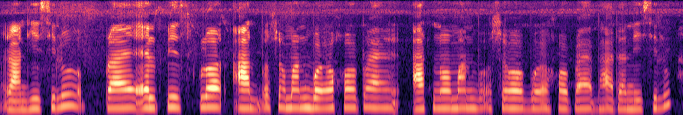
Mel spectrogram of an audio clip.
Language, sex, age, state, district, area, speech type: Assamese, female, 45-60, Assam, Dhemaji, rural, spontaneous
